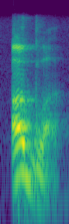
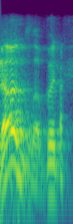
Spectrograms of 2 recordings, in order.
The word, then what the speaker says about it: Uggla: And I don't know, it doesn't seem to be that tough of a name to pronounce. Uggla. Just look at it, Uggla.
